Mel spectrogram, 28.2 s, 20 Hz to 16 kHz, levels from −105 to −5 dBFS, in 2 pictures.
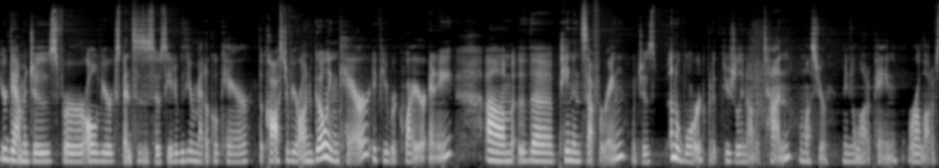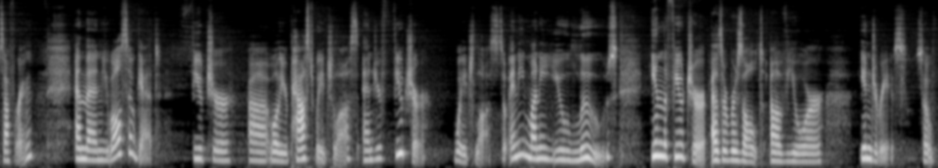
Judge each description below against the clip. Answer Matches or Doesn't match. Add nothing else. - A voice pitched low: Doesn't match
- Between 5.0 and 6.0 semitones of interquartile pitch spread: Matches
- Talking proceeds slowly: Doesn't match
